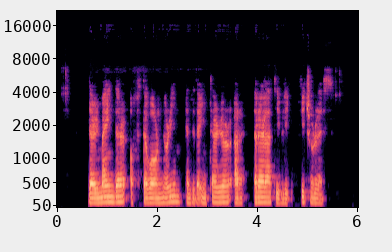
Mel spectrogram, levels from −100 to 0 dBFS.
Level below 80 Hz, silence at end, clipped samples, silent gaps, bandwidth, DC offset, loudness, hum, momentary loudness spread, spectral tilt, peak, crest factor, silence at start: -52 dBFS; 0.6 s; under 0.1%; none; 6.8 kHz; under 0.1%; -19 LUFS; none; 11 LU; -8.5 dB/octave; -2 dBFS; 16 dB; 0.6 s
